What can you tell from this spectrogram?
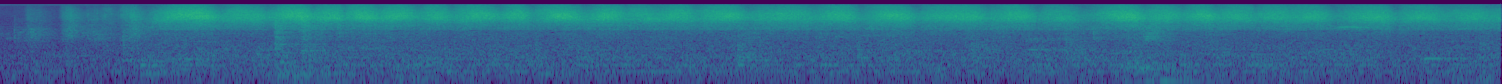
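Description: Wooden-backed duster being rubbed back and forth across a chalkboard to wipe off chalk: a quick, even series of scratchy swishes, about two strokes a second, starting about two seconds in.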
